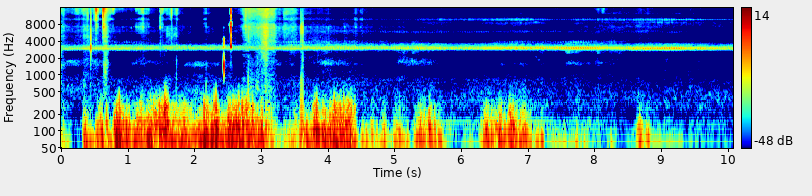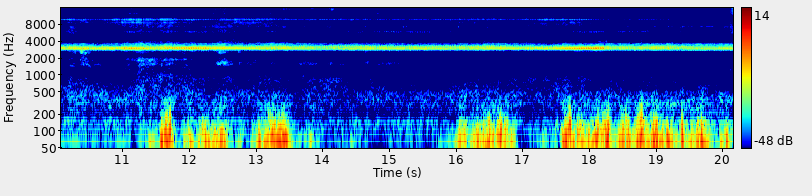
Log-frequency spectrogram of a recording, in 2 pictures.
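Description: Insects trilling in one steady, high-pitched, unbroken note. Low rumbles and thumps on the microphone come and go, loudest in the first four seconds.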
